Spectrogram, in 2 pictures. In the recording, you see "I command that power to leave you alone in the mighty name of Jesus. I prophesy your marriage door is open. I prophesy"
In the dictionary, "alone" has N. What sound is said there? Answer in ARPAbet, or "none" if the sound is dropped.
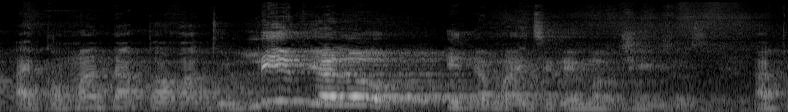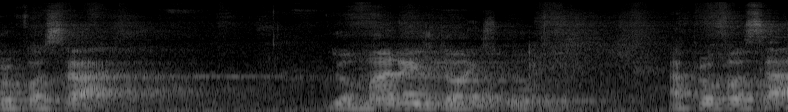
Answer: none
